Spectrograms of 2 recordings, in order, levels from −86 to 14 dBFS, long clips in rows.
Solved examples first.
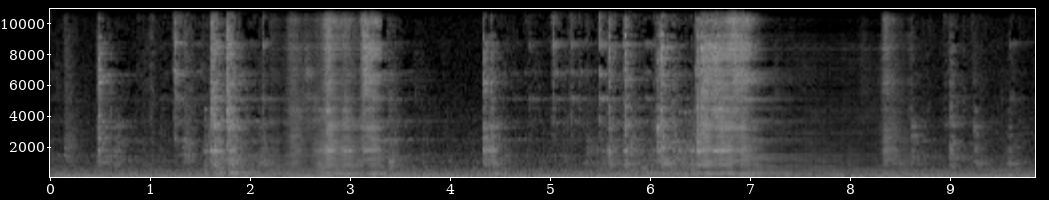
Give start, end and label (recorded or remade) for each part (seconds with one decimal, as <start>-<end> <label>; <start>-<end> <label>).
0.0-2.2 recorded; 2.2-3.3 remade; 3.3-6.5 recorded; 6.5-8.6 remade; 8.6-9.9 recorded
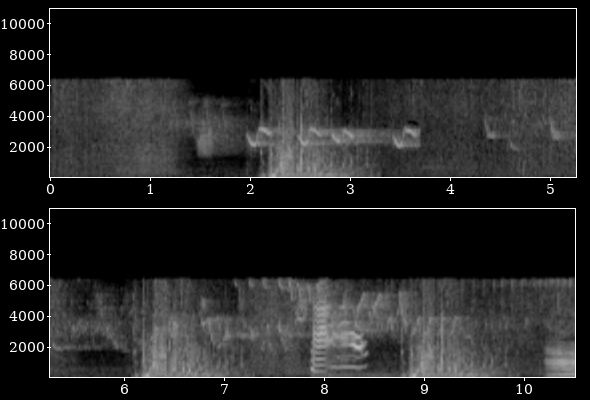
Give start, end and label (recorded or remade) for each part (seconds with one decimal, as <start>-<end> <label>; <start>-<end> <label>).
0.0-5.4 recorded; 5.4-6.0 remade; 6.0-10.5 recorded

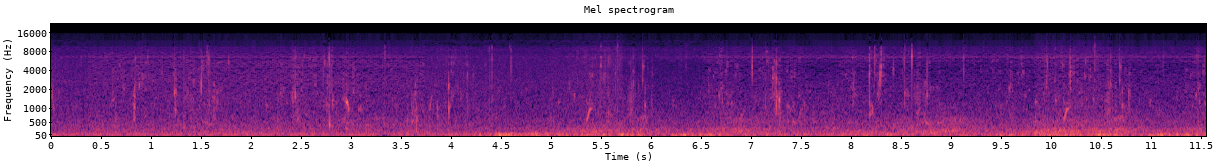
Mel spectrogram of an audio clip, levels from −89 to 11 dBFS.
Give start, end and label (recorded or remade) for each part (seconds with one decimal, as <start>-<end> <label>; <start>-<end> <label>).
0.0-11.6 recorded

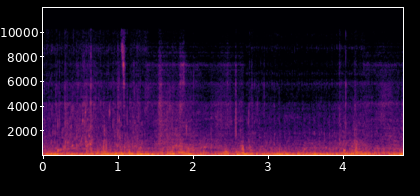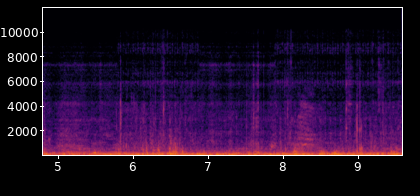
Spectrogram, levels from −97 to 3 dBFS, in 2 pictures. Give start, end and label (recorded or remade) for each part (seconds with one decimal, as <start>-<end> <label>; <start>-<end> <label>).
0.0-1.4 recorded; 1.4-2.7 remade; 2.7-4.3 recorded; 4.3-5.8 remade; 5.8-6.9 recorded; 6.9-7.9 remade; 7.9-9.6 recorded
